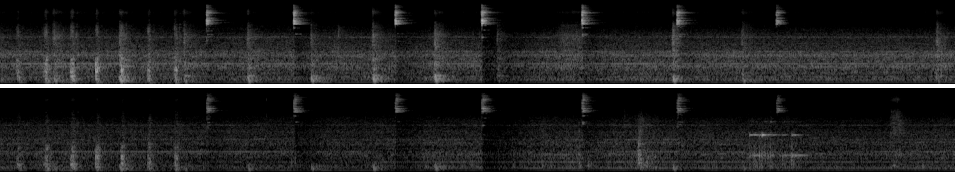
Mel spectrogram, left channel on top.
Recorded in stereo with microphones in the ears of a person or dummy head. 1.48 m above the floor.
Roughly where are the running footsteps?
Left.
